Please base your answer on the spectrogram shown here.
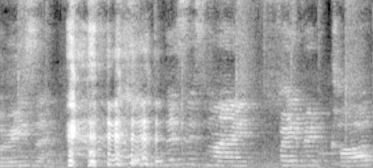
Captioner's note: laughing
